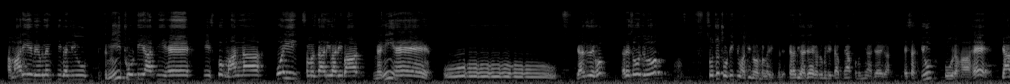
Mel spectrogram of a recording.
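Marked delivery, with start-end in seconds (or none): 4.4-5.6 long, slow run of oho-hos on one note; drawn-out "oho-ho". Acted. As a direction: stretch the ohos out slowly and evenly. Teacher exclaims over tiny value.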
